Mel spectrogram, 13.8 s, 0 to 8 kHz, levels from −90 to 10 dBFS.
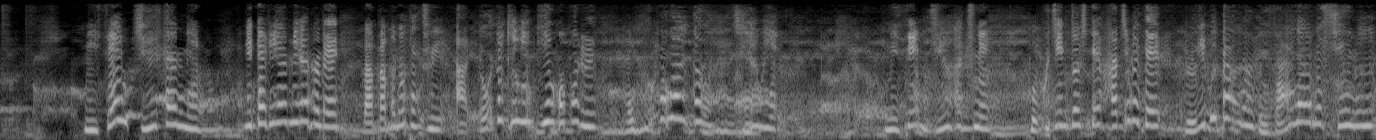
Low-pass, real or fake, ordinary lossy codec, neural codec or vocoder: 7.2 kHz; fake; none; codec, 16 kHz, 1 kbps, FreqCodec, larger model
